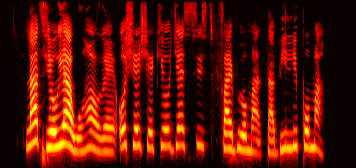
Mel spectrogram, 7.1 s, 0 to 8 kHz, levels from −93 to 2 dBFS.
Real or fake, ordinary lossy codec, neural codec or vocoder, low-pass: real; none; none; none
